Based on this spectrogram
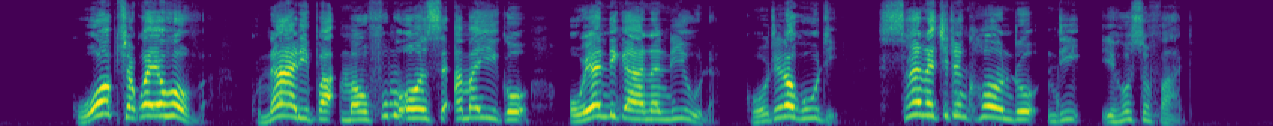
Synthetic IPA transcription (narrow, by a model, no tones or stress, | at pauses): kuɔpakwajɛhɔva | kunalipamaufumuɔnsɛʔamajikɔ | ɔjandikanandijuɗa | kɔtɛɾɔk̬uːt̬ḭ | sanat͡ʃitɛŋkʰɔndɔndi | jɛɦɔsɔfa̰ːti̥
